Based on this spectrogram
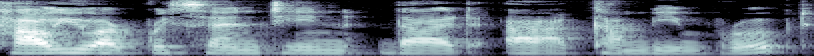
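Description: A woman with an Argentine accent, a fairly low pitch and monotone, flat intonation, speaking at a fairly slow pace on a very clean recording with a silent background. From Argentina. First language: Spanish. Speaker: designer. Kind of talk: interview.

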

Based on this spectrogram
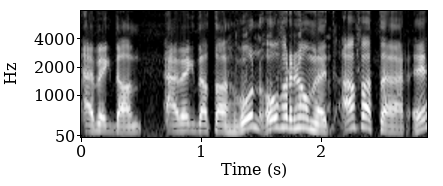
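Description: Very wide pitch swings mark a man's voice in a very clean, dry, close recording with no echo and a silent background. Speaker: software entrepreneur and author. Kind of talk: interview. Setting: outdoors in a park.

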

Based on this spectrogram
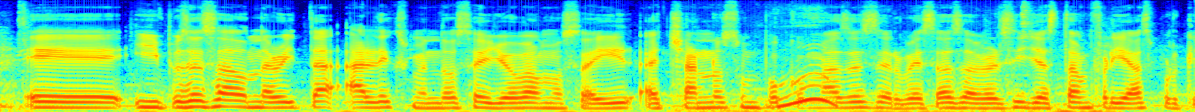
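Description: A woman speaks very fast as noticeable noise carries in the background. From Mexico City. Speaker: podcast host and DJ. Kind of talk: casual interview. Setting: mobile booth at a music festival.

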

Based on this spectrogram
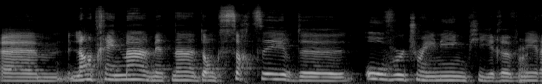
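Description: A woman speaks very slowly with a Quebec accent. Her pitch is medium, with ordinary pitch variation. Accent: Québécois French. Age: 40s. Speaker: podcast co-host. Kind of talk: casual chat. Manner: halting.

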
